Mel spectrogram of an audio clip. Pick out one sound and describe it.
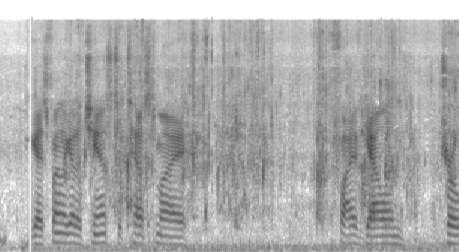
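Water laps and splashes gently close by.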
